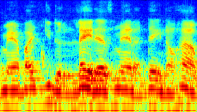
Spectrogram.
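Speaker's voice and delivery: ordinary talk, nothing marked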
